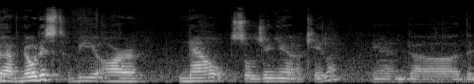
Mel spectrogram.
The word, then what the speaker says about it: Solgenia Akela: The best way to pronounce it is SOLGENIA Akela, and so SOLGENIA Akela is the right way to pronounce the company name.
